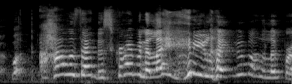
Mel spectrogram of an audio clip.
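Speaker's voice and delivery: high, laughing question in disbelief. Retold or imitated. Friend laughing at vague description.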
